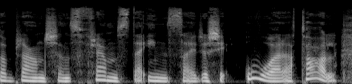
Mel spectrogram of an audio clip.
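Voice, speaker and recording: Speaking very slowly in a Swedish accent, a woman has a fairly low pitch and a dark, mellow tone, recorded dry and close with no echo. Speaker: podcast co-host. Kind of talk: scripted intro.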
